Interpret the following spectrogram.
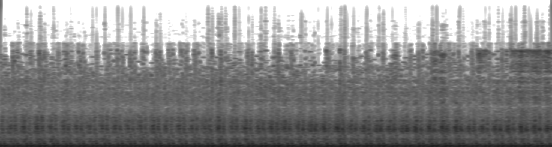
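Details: Engine at steady idle with a sharp, raspy puffing tick in time with the firing, about four per second, pointing to an exhaust leak.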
